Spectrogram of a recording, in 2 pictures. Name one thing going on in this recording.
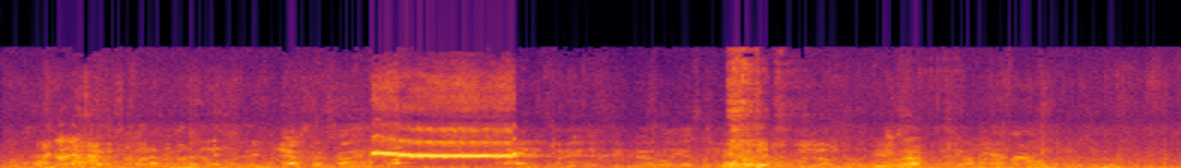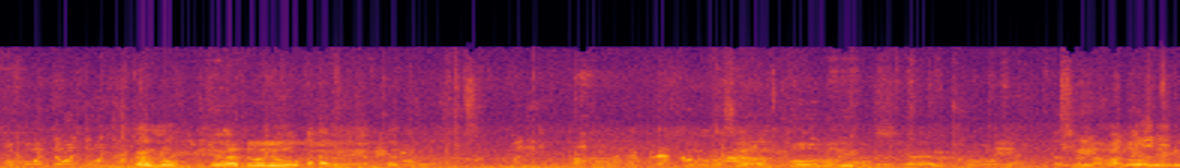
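Young men shout and call out across an outdoor field.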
